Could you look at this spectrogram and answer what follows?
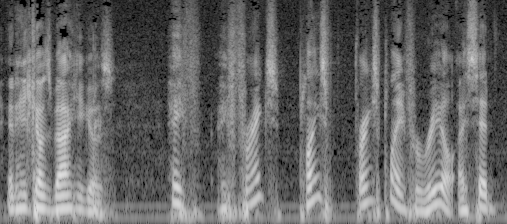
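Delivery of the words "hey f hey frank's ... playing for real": lightly voiced kid, higher and softer; complaining son. Son coming back to dad after getting trucked, mild complaint. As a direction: imitate a boy's softer, higher protest. Retelling his son's complaint.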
